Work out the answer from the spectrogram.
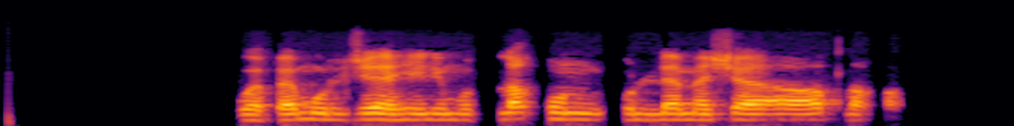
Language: Arabic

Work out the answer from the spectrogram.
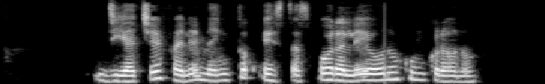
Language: Esperanto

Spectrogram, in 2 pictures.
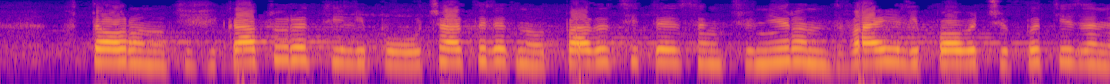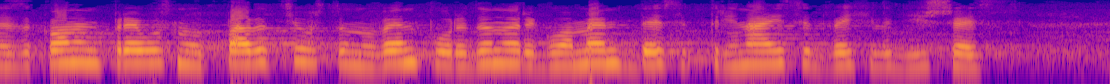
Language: Bulgarian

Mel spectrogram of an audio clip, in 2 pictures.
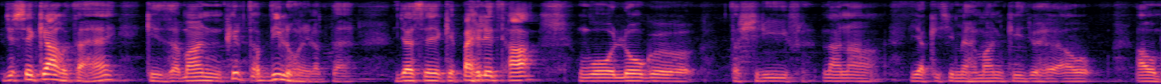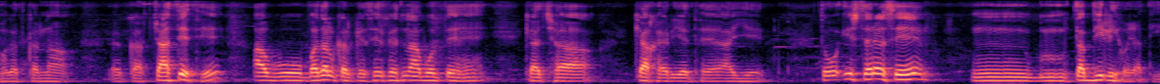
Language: Urdu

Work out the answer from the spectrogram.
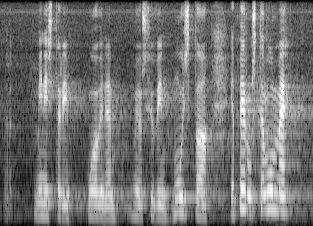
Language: Finnish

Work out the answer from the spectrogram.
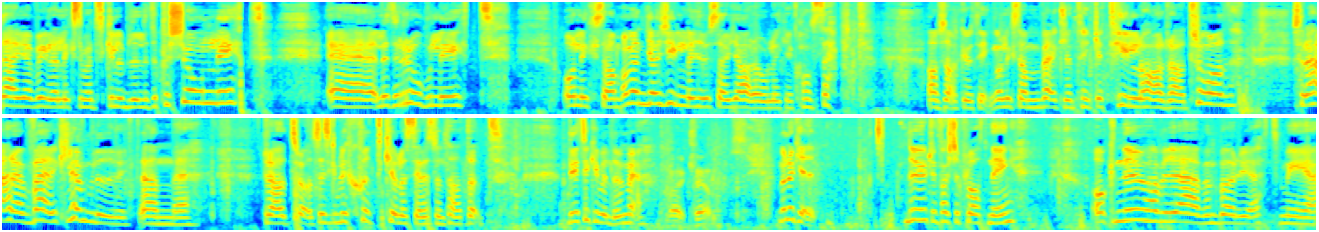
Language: Swedish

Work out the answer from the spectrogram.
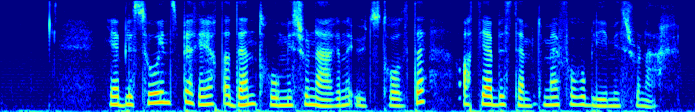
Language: Norwegian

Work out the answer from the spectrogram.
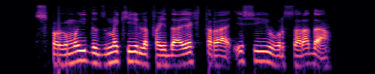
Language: Pashto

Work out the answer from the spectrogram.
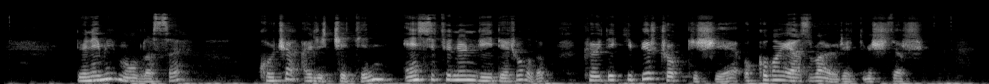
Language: Turkish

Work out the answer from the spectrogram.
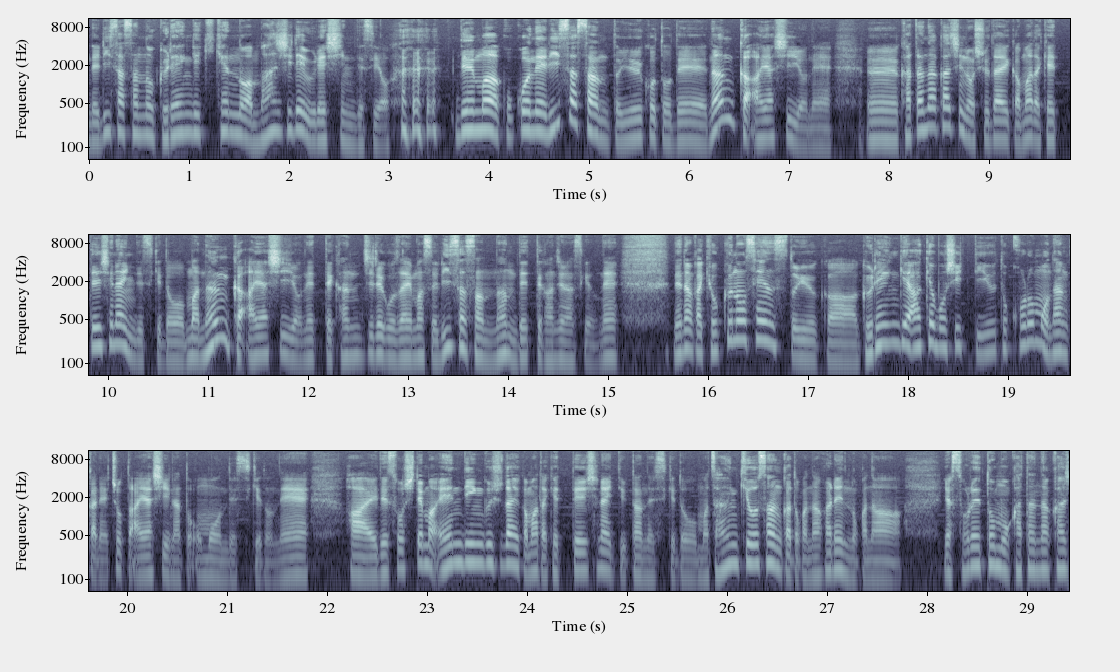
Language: Japanese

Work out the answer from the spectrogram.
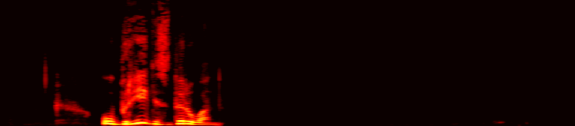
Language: Abkhazian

